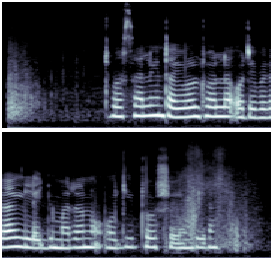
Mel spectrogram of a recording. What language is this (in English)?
Masai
